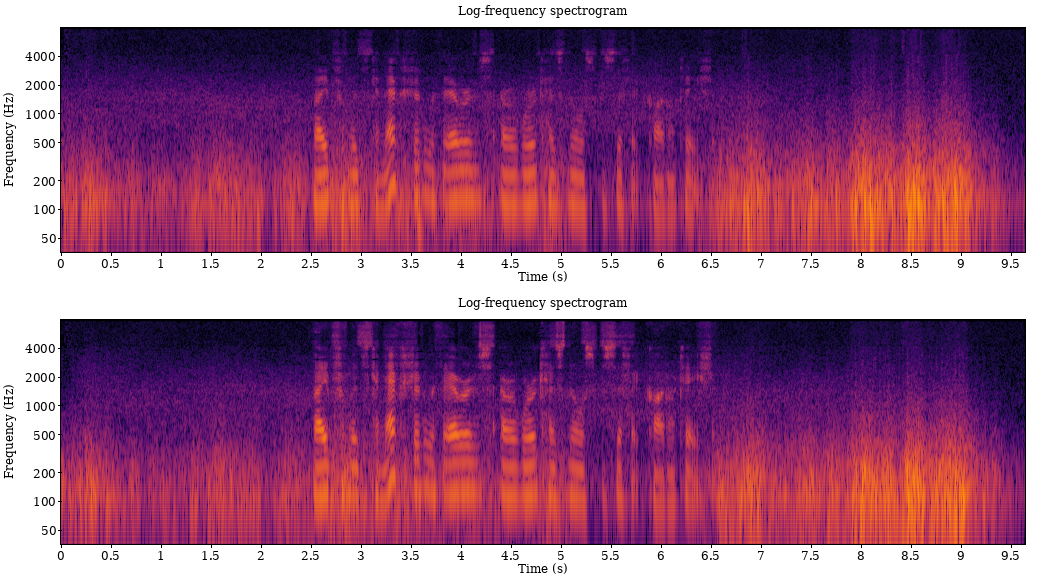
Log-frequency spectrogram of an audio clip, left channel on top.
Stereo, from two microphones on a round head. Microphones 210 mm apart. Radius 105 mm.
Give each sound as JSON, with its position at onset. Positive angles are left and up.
{"t": 2.5, "sound": "a man speaking", "side_deg": -65}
